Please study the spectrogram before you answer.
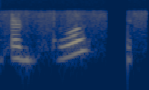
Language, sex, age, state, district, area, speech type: Kashmiri, female, 18-30, Jammu and Kashmir, Kulgam, rural, conversation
